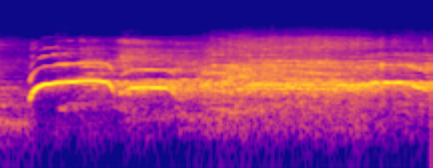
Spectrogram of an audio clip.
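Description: A large crowd lets out a loud, sustained shout that rises sharply and holds, a mass of voices roaring together close by.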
